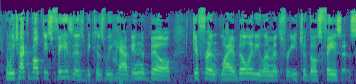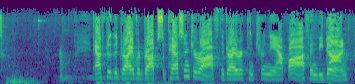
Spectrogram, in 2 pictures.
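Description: Woman legislator, mid-pitched, measured committee testimony from notes, faint room hiss. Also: poor audio. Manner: measured, reads from prepared notes. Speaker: state senator presenting a bill.

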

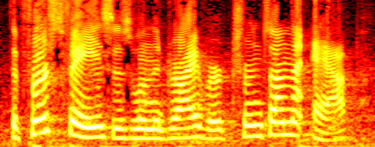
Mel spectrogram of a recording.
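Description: A woman senator formally presenting her bill to a legislative committee, reading from prepared notes in a measured way. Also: medium pitch. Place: legislative committee hearing room.

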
